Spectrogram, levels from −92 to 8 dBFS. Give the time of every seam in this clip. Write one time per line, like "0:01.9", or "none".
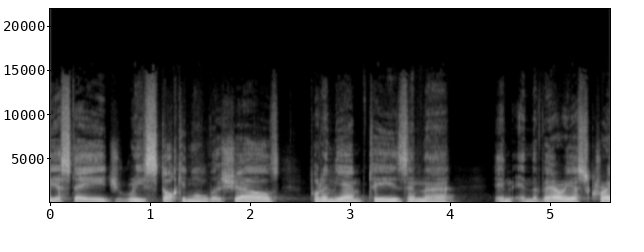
0:01.7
